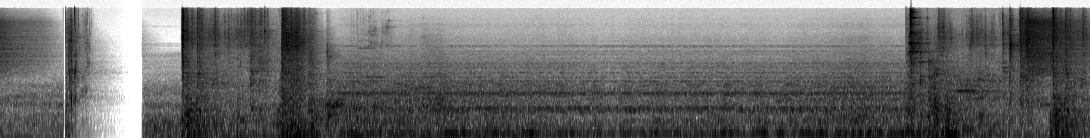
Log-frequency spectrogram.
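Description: Heavy mechanical buttons clunk as they are pressed on a panel.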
